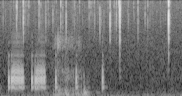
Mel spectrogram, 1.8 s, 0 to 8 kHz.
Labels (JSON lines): {"label": "biophony, knock croak", "recorder": "SoundTrap 300"}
